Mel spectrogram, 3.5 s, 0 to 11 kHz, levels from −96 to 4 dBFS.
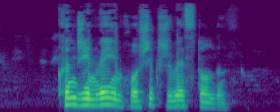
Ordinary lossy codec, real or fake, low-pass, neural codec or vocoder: MP3, 48 kbps; fake; 9.9 kHz; autoencoder, 48 kHz, 128 numbers a frame, DAC-VAE, trained on Japanese speech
